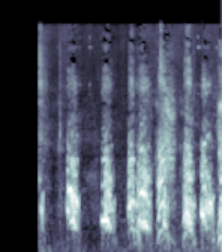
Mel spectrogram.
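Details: Treeing Walker Coonhound pups in training on a raccoon: a quick run of short, rough barks and yelps, about eight in under three seconds, with nothing else behind them.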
